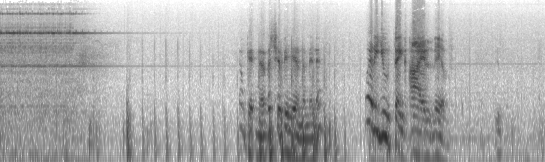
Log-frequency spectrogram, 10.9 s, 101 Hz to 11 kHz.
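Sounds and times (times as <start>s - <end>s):
bright electric doorbell ringing: 0.0s - 3.1s
soft irregular thumps: 2.5s - 7.0s
speech: 5.0s - 6.6s, 7.3s - 9.0s.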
